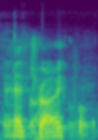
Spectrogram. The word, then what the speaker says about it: petrichor: Petrichor. No, petrichor. I mean, it changes vowel sounds when it isn't a different word. Combined. It's Petra.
